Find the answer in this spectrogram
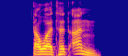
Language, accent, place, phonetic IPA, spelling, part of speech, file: German, Germany, Berlin, [ˌdaʊ̯ɐtət ˈan], dauertet an, verb, De-dauertet an.ogg
- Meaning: inflection of andauern: 1. second-person plural preterite 2. second-person plural subjunctive II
